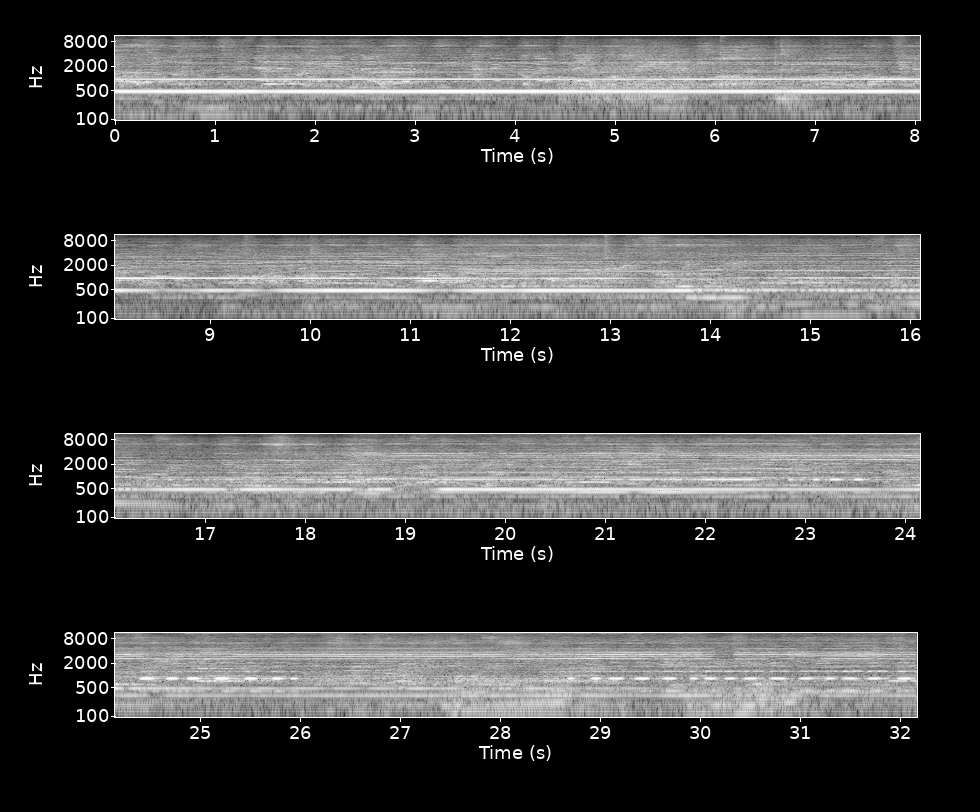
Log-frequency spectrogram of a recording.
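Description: Car horns sounding: one horn held in a long steady blast through roughly the first half, then rapid short toots of about four a second near the end, over music and voices.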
